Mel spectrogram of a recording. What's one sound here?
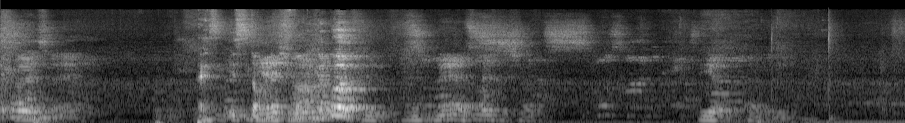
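A man talks close to a microphone, with frustration.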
